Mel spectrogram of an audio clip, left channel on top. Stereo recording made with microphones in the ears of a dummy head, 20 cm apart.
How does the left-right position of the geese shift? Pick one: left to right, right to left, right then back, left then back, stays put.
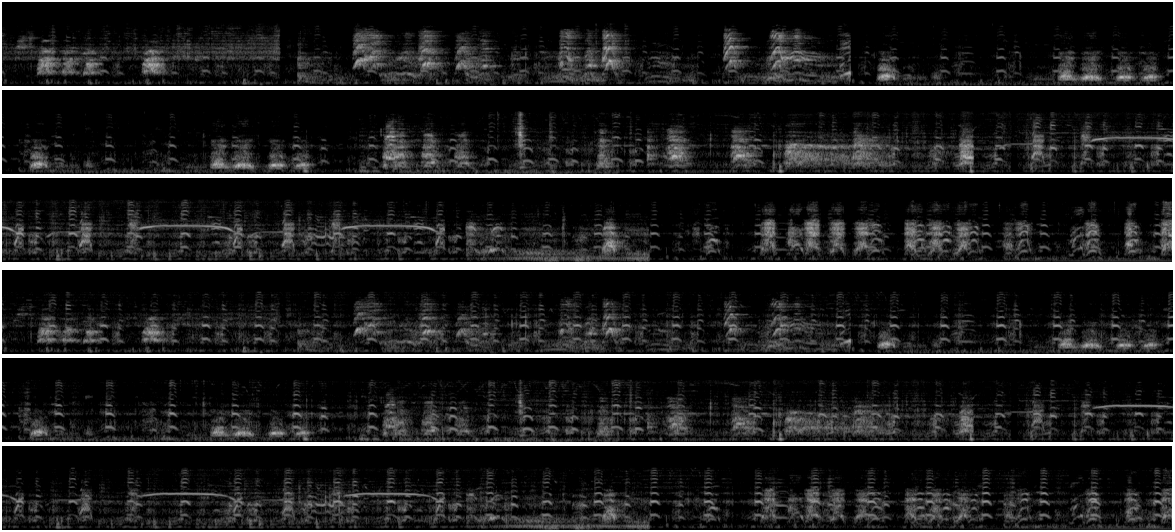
left then back.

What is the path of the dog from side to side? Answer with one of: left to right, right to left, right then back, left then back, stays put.
stays put.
